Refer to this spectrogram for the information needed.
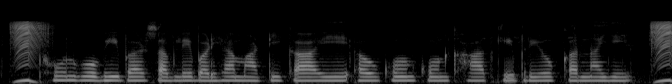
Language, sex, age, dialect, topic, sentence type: Chhattisgarhi, female, 25-30, Eastern, agriculture, question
